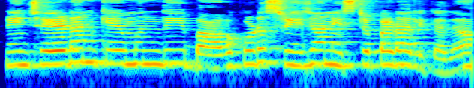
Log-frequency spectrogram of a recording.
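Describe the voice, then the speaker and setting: A woman's voice: sits high, brisk, dark tone, voice pushed up, natural voice. A woman voicing a frightened young woman who pleads earnestly. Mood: pleading.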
